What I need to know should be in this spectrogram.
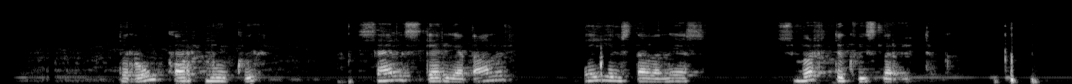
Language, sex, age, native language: Icelandic, male, 30-39, Icelandic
